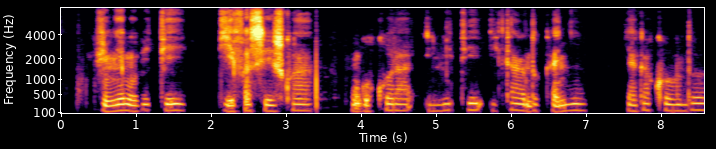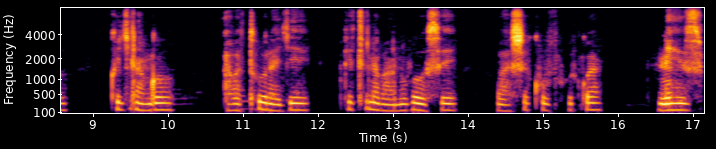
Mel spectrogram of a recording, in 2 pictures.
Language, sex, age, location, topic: Kinyarwanda, male, 18-24, Kigali, health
